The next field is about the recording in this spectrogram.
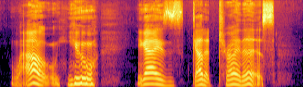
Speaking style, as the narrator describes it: I slurred

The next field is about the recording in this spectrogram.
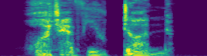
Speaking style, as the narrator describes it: My words were a sharp whisper

